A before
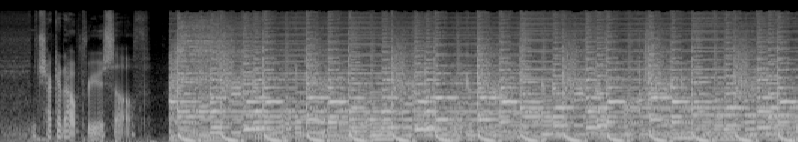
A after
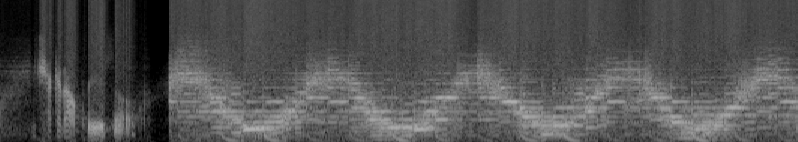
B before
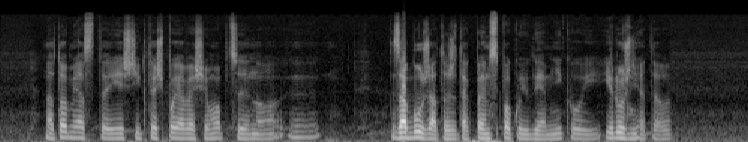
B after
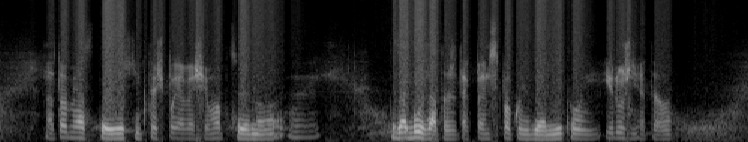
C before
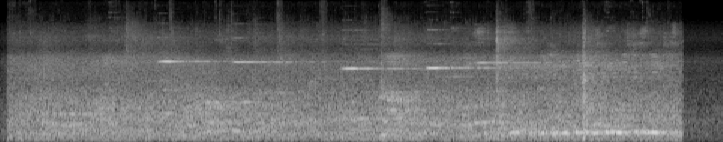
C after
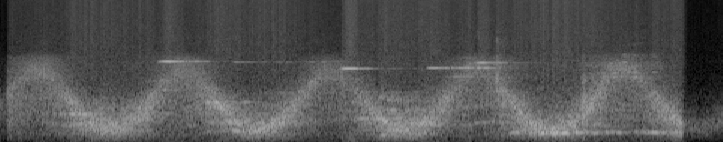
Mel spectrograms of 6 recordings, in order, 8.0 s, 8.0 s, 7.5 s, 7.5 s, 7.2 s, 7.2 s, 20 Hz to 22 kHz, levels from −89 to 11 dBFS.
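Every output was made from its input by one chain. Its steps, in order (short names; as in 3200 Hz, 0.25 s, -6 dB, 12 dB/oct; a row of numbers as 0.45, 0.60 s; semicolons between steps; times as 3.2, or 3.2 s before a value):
wah 0.68 Hz 410–2700 Hz, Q 2.4; limiter -17 dBFS; upward compressor, threshold -46 dBFS; modulation noise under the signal 13 dB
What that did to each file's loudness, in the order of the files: -10.0, -11.5, -10.5 LU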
